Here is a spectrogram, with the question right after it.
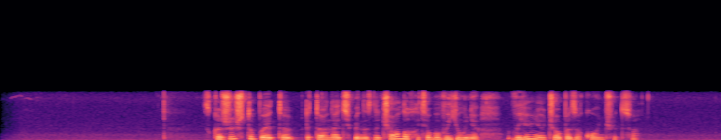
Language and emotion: Russian, neutral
